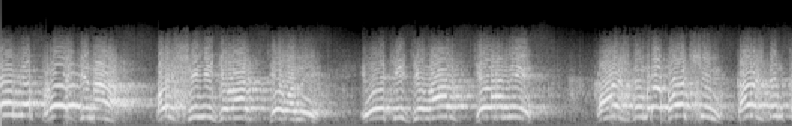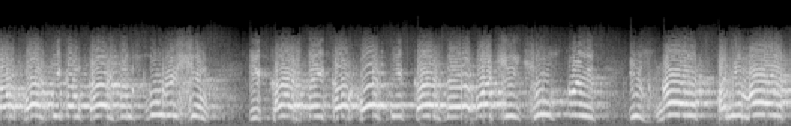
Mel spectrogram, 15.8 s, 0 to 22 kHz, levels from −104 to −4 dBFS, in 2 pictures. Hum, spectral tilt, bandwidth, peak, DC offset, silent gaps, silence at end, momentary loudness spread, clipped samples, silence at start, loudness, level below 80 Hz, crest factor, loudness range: none; -4 dB/octave; 7.2 kHz; -4 dBFS; 0.1%; none; 0 s; 7 LU; under 0.1%; 0 s; -15 LUFS; -66 dBFS; 12 dB; 2 LU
